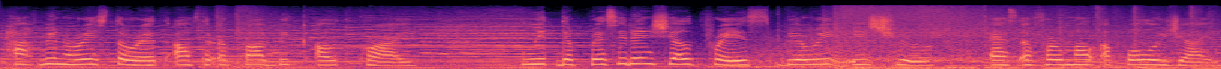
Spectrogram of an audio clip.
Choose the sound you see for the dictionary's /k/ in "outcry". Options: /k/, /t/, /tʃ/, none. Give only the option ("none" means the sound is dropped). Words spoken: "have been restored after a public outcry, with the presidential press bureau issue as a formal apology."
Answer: /k/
